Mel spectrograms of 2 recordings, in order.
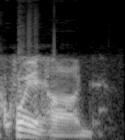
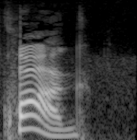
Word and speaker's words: quahog: And just saying sometimes, the sometimes word, pronounced quahog. – Yeah, yeah. quahog. and, and but I always pronounced it as quag.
